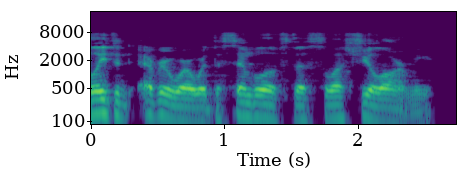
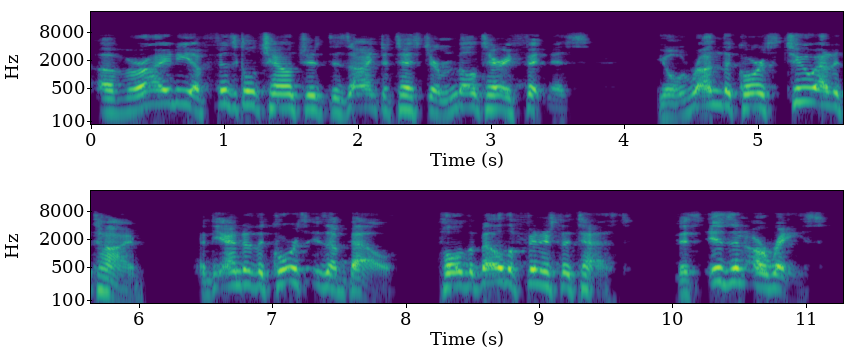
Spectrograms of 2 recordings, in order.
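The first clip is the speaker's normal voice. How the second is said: higher, pompous drill sergeant voice; gruff drill instructor; 9 semitones higher than usual. A narrator's reading. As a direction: address the recruits like a proud sergeant. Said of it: "The gruff, olive green pony".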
